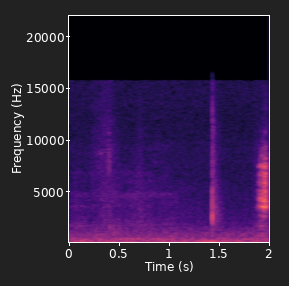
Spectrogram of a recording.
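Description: Quiet room with a single short, sharp click about one and a half seconds in.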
